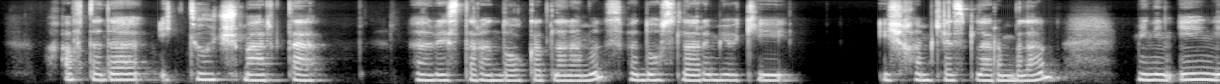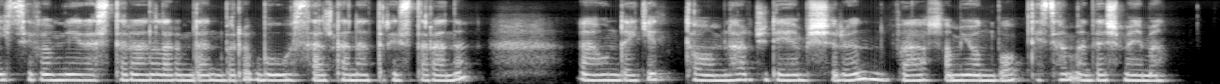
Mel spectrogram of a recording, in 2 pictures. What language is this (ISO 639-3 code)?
uzb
